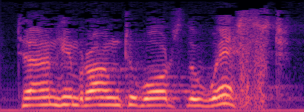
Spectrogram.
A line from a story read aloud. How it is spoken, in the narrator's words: cried the crowd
